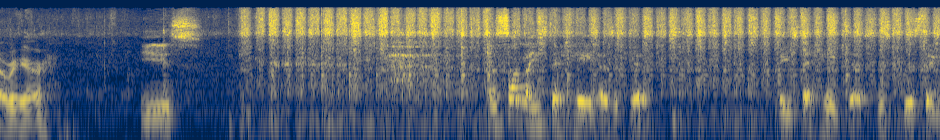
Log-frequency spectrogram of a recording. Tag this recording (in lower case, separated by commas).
rub, filing (rasp)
